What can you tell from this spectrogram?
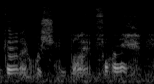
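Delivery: hushed, under her breath; secret wish. Retold or imitated. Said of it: "secretly going".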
